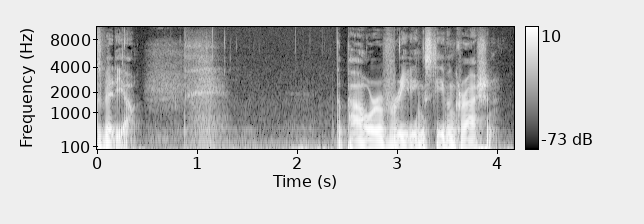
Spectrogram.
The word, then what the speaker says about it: Stephen Krashen: We pronounce it Stephen Krashen. But his name is spelled S-T-E-P-H-E-N. Stephen Krashen, K-R-A-S-H-E-N, if you're listening.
